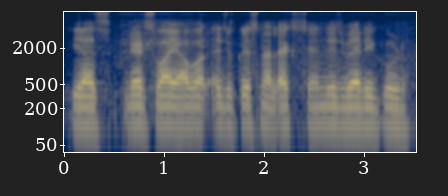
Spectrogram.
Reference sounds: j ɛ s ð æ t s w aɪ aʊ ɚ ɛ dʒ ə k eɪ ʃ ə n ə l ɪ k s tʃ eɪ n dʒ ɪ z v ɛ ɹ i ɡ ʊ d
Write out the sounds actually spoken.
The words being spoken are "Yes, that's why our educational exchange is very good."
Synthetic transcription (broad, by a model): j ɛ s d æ t s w aɪ aʊ ɚ ɛ dʒ ə k eɪ ʃ ə n ə l ɪ k s tʃ eɪ n dʒ ɪ z v ɛ ɹ i ɡ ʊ d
